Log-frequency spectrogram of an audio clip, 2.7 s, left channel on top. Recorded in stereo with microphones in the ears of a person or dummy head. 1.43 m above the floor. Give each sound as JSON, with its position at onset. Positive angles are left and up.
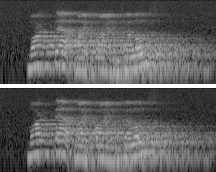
{"t": 0.3, "sound": "a man speaking", "side_deg": -45, "distance_m": 1.7}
